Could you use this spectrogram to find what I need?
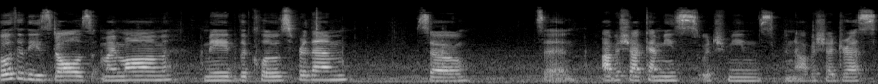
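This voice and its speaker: With an American accent, a woman of medium pitch uses an ordinary speaking voice with fairly even intonation. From United States. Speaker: YouTuber. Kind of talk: show-and-tell vlog.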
